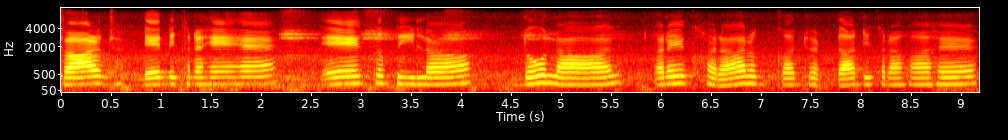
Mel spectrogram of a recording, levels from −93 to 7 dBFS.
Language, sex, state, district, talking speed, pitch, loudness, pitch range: Hindi, female, Haryana, Jhajjar, 120 wpm, 200 Hz, -18 LUFS, 190-210 Hz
